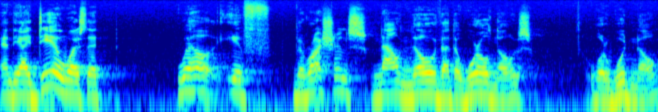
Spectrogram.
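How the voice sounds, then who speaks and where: A man with a Romanian accent speaks at a very slow pace, with long, frequent pauses and ordinary pitch variation. His voice is fairly high in pitch with a dark, mellow tone, and audible room echo surrounds it. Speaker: business executive. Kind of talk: onstage interview.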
